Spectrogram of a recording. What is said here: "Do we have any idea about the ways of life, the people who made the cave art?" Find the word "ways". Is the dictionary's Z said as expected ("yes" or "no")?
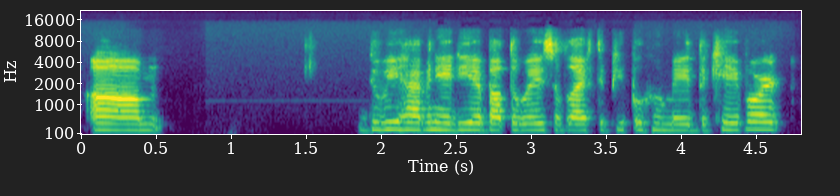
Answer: yes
